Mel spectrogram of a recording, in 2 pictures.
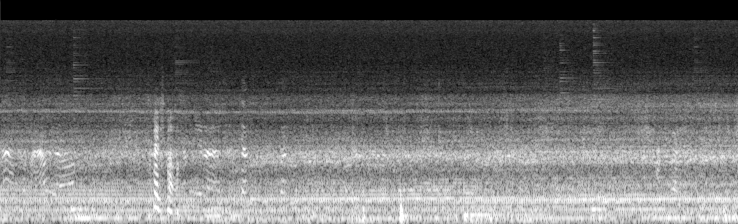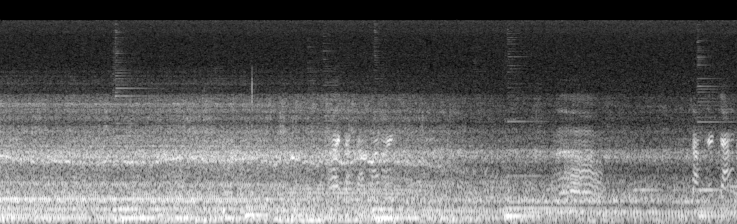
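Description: A motorbike engine hums steadily as it rides along.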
